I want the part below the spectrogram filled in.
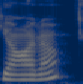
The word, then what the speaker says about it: Yara: My name is Yara. If you want to pronounce it properly, it's Yara, not Yada, not Yoda.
